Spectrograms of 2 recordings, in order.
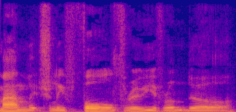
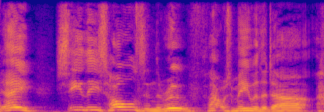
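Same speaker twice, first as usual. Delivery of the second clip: higher, louder boasting with a laugh; proud drunk; 8 semitones higher, 4 dB louder than usual. Retold or imitated. Drunk man boasting about dart holes, high and laughing. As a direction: show off like a tipsy lad.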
